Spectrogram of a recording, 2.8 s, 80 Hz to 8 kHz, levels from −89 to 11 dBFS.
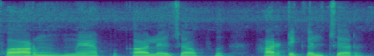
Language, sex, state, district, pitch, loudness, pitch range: Kannada, male, Karnataka, Koppal, 115 Hz, -20 LUFS, 110-125 Hz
